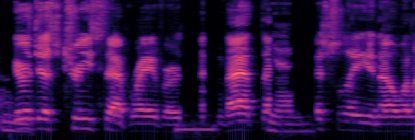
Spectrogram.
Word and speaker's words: TreeSteppRavers: the quick thing is, it is 3-step, but they say tree in Jamaica, so it's ultimately the number 3. But the way I spell it is tree. So Yeah. it is TreeStepp Ravers, Ravers, Ravers.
